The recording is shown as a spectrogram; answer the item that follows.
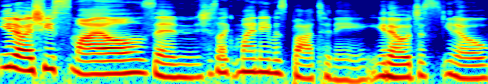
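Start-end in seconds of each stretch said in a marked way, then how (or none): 1.8-2.8 put-on gracious, regal voice. Retelling how a contestant calmly corrected her name: imitating Botany, gracious and regal. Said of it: "very gracious and regal".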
